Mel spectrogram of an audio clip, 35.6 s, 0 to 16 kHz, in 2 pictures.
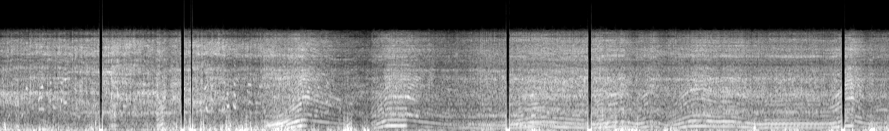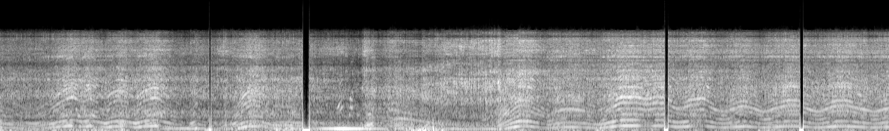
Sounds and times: Chainsaw: 0:00.0 - 0:35.5
Speech: 0:24.5 - 0:25.0.

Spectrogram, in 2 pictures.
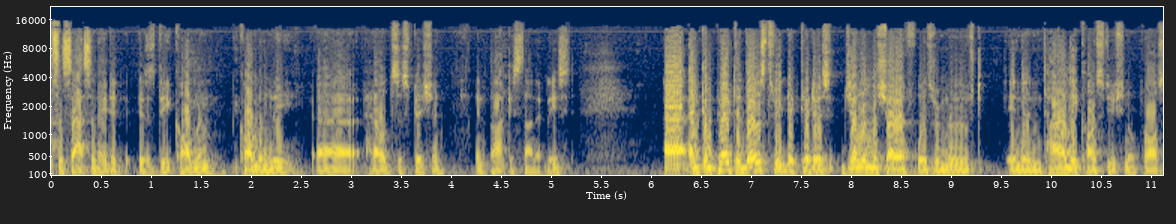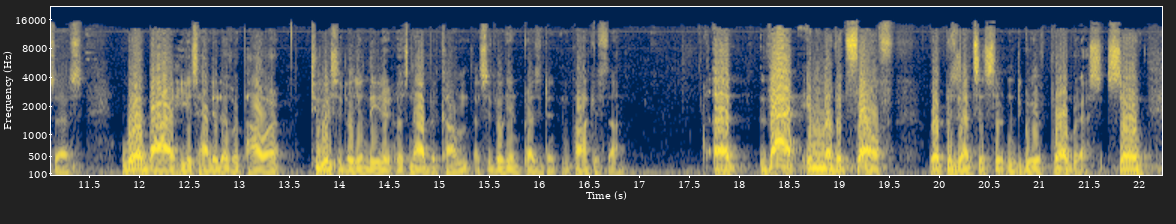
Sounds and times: Male speech, man speaking: 0:00.0 - 0:05.2, 0:06.2 - 0:16.9, 0:17.7 - 0:22.1
Narration, monologue: 0:00.0 - 0:22.2.

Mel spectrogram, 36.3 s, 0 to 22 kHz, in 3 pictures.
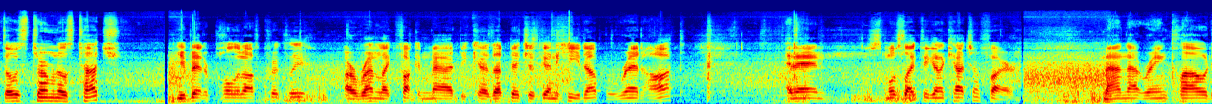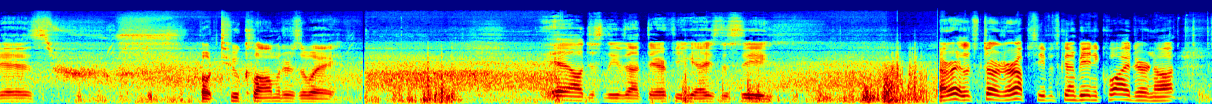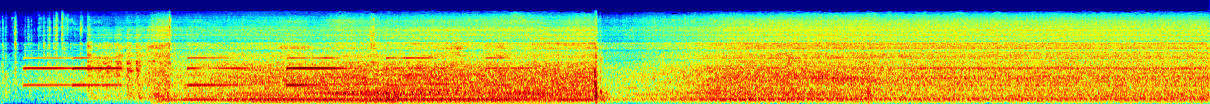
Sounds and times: Car: 0:12.6 - 0:21.5, 0:23.9 - 0:36.3.

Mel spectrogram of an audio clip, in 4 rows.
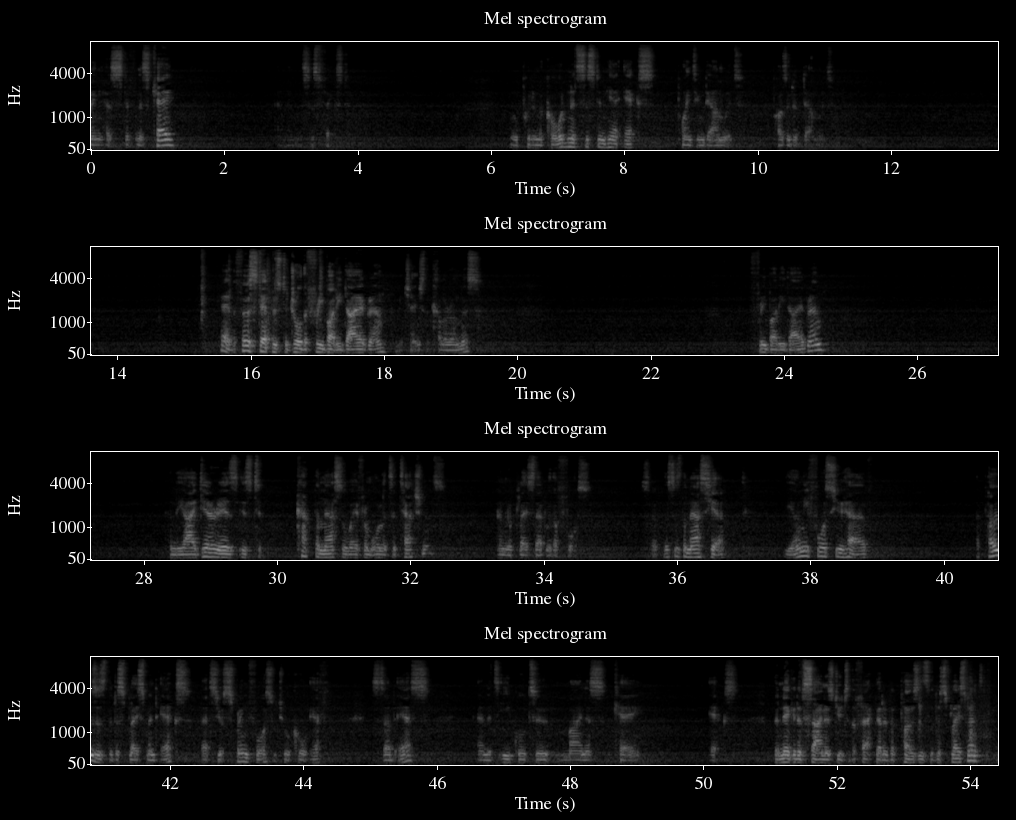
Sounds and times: Speech: 0:00.0 - 0:01.4, 0:02.8 - 0:04.0, 0:06.3 - 0:11.3, 0:15.3 - 0:19.6, 0:23.5 - 0:24.7, 0:28.4 - 0:32.6, 0:33.3 - 0:34.8, 0:35.5 - 0:36.8, 0:37.6 - 0:39.1, 0:40.5 - 0:46.0, 0:46.6 - 0:49.2, 0:50.1 - 0:54.4.

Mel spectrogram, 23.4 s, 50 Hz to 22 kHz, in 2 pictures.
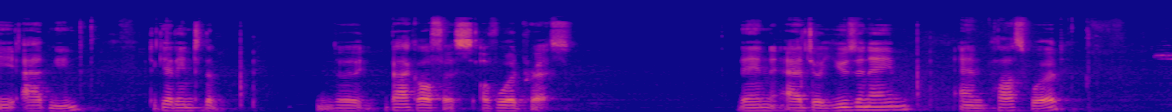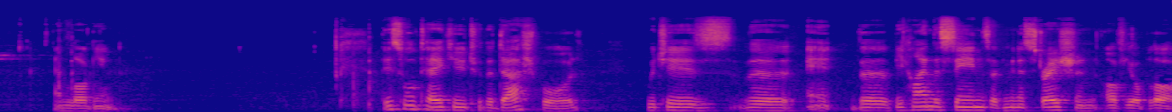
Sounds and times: Speech: 0:00.0 - 0:00.9, 0:01.5 - 0:02.3, 0:03.2 - 0:05.8, 0:07.4 - 0:10.7, 0:12.2 - 0:13.0, 0:15.5 - 0:17.6, 0:18.2 - 0:23.4.

